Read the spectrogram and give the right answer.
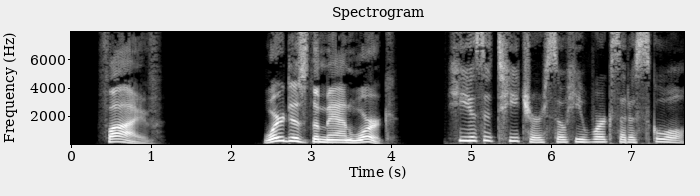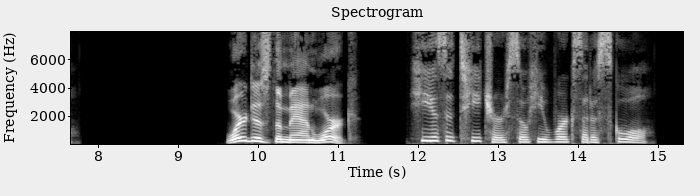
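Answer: At a school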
